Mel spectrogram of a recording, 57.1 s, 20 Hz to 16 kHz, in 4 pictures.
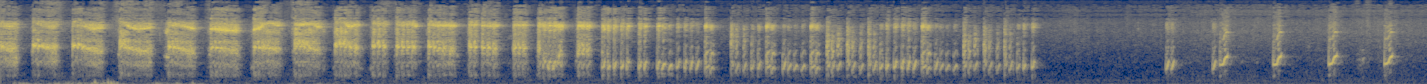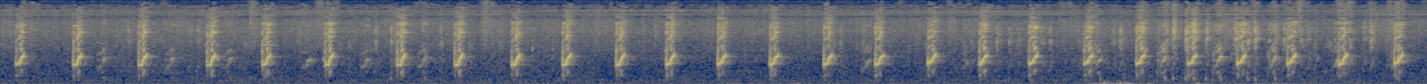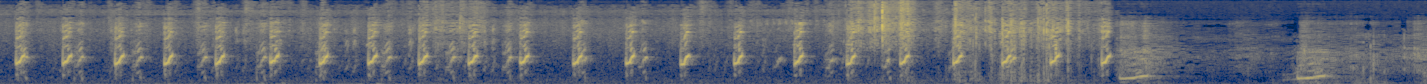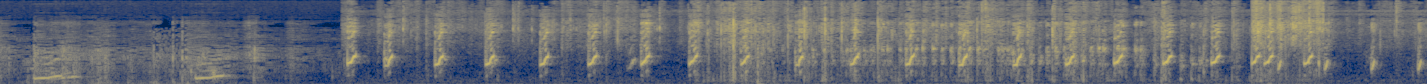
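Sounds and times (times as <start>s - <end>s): waterhen calling: 0.0s - 10.5s, 11.6s - 45.3s, 46.2s - 57.0s
rustling: 22.5s - 39.8s, 41.9s - 57.0s.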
